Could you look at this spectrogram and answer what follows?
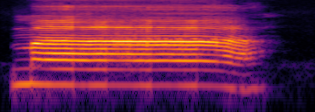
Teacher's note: it this one is try again but you go low so mid-tone is like this flat it's like you're you're projecting your voice like you're you're singing but like like that ma when you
